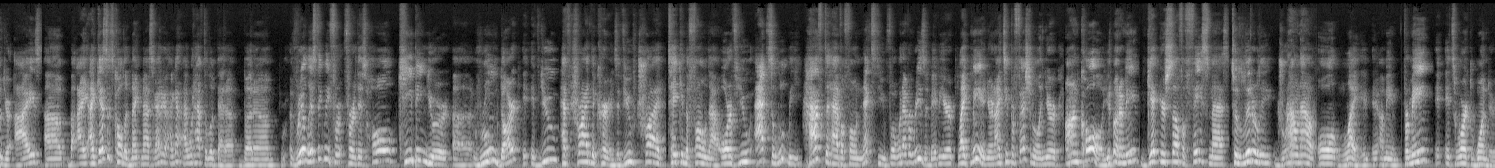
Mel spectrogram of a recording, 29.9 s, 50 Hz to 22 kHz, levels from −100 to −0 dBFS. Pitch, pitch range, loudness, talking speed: 165 Hz, 145-200 Hz, -20 LUFS, 205 wpm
